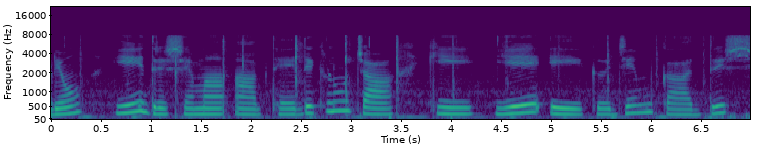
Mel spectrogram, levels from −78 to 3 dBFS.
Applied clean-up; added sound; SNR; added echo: none; Hands; 20 dB; none.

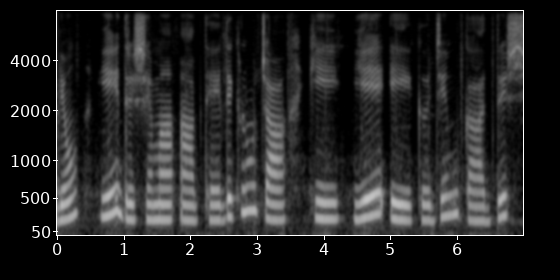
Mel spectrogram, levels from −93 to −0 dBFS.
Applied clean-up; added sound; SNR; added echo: neural separator model SepFormer DNS4.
